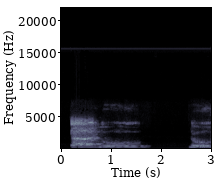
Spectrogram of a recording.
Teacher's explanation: Mencampur suara waw dengan sedikit suara alif. · dia tidak sempurna ketika memonyongkan kedua bibirnya. Sehingga suara waw tercampur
